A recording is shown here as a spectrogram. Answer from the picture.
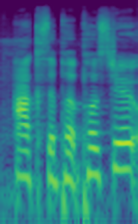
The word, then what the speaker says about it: occiput posterior: And also, 2 points about the oxo posterior. Is that how you say it? – Occiput posterior, or we just call it OP.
